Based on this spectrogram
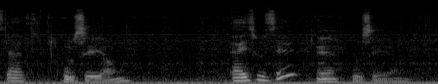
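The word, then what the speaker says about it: José: Is Jose? Yeah, Jose Young. Spelled like that?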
